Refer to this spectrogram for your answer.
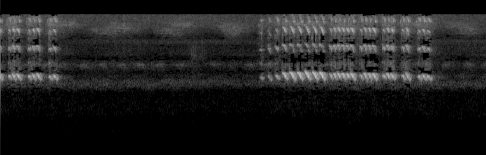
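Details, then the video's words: Cricket at night: a short burst of shrill pulsed chirps, a pause, then a longer rapid trill of about two seconds. "귀뚜라미 소리"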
